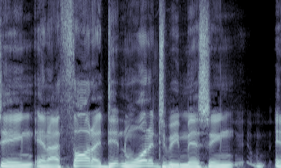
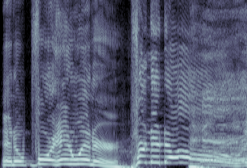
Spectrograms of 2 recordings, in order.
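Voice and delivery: excited announcer shout, much higher; mock radio commentator call; 14 semitones higher than usual. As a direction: shout the winner like a radio caller. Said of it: "when you say".

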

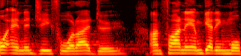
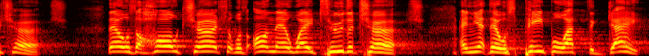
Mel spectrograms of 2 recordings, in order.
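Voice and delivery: preaching at full force; 3 semitones higher than usual. Acted. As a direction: preach it, driving each line harder.

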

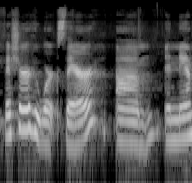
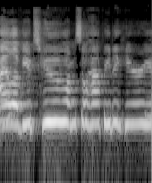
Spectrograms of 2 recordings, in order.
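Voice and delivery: high, loud mock-weepy wail; imitated tearful crying; 9 semitones higher, 5 dB louder than usual. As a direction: imitate a sister crying happily down the phone. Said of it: "starts crying on the phone".

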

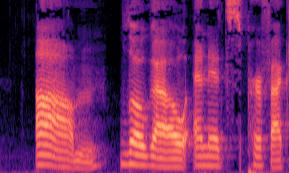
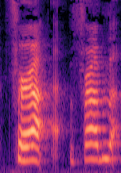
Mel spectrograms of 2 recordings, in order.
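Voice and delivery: nervous laugh; 4 semitones higher than usual. Real, not acted. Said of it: "I have a nervous laughter".

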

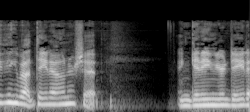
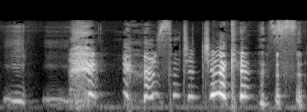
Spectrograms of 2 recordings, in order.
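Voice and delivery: mock outrage; 12 semitones higher, slower than usual. Real, not acted. Laughing at a botched outro.

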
